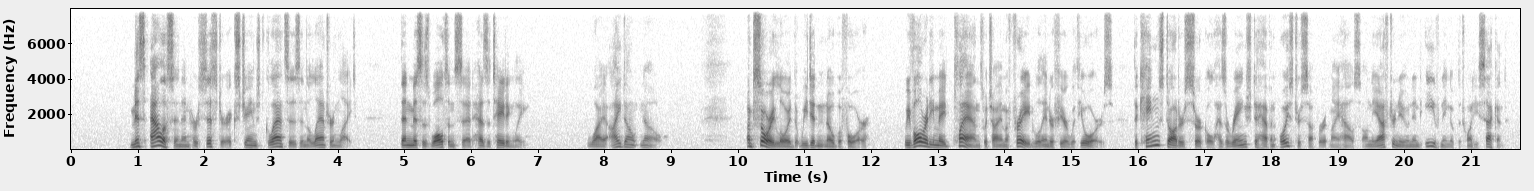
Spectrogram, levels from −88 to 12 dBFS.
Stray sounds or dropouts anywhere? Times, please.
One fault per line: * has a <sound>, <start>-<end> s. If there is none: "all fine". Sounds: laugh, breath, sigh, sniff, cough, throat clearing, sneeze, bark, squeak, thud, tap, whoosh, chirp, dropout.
all fine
